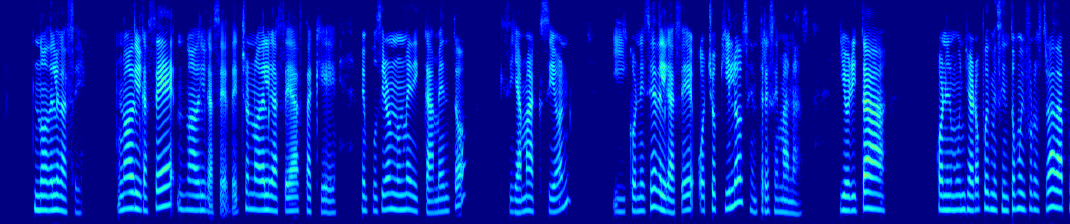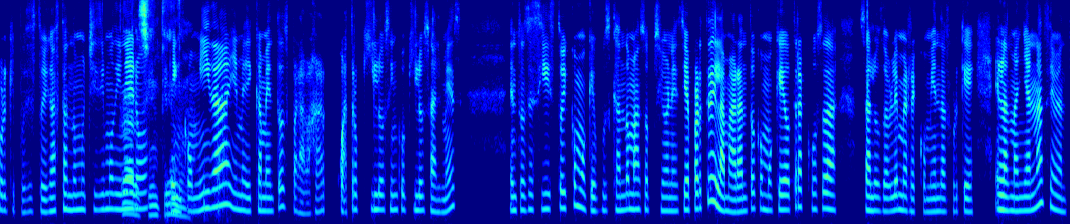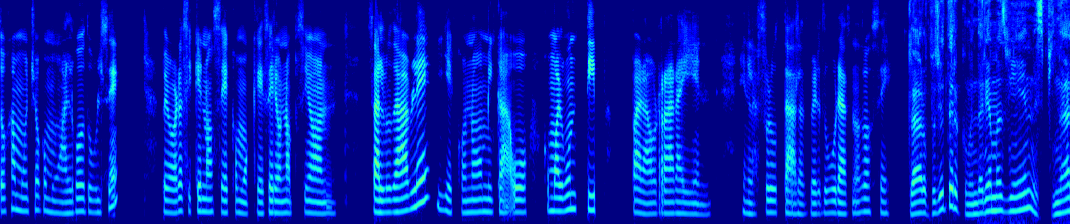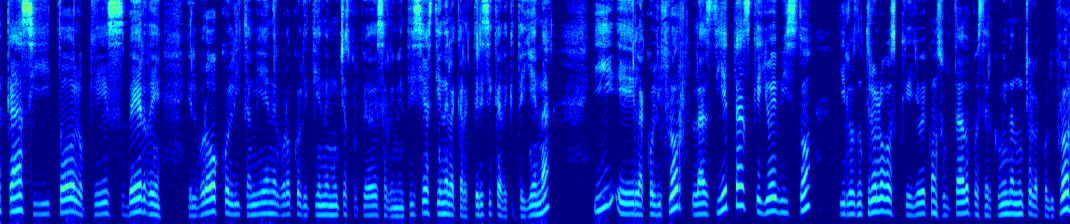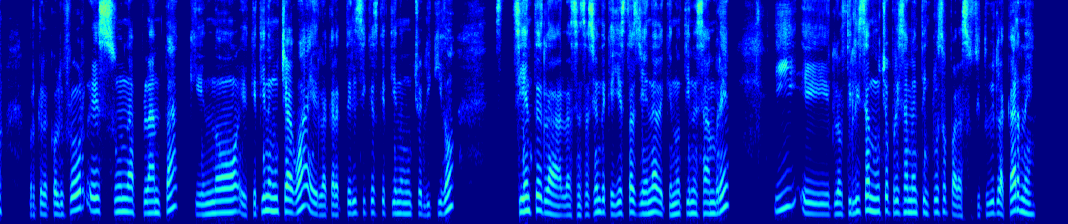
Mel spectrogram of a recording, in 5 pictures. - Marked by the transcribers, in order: tapping
- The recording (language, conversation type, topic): Spanish, advice, ¿Cómo puedo comer más saludable con un presupuesto limitado cada semana?
- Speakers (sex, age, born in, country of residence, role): female, 30-34, Mexico, Mexico, user; male, 55-59, Mexico, Mexico, advisor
